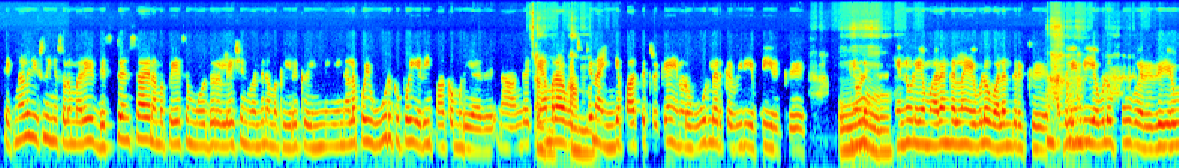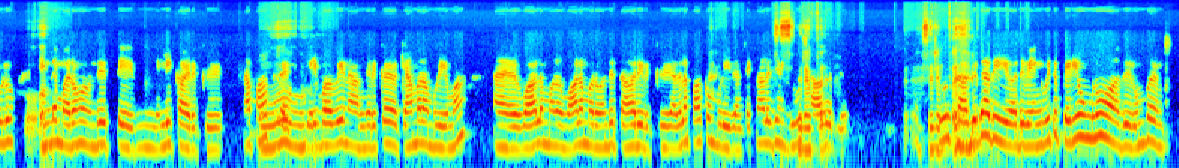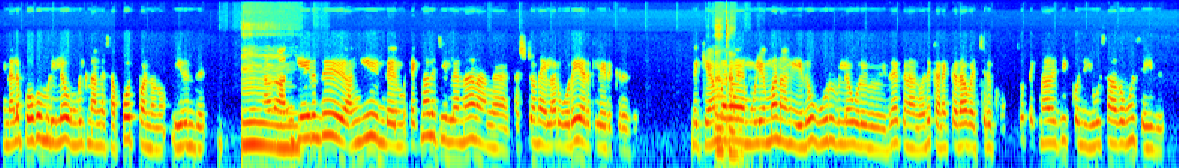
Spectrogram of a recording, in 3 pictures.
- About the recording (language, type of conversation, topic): Tamil, podcast, வீட்டில் தொழில்நுட்பப் பயன்பாடு குடும்ப உறவுகளை எப்படி மாற்றியிருக்கிறது என்று நீங்கள் நினைக்கிறீர்களா?
- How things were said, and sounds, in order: in English: "டெக்னாலஜிஸ்ன்னு"; in English: "டிஸ்டன்ஸா"; in English: "ரிலேஷன்"; tongue click; other background noise; mechanical hum; drawn out: "ஓ!"; chuckle; static; distorted speech; chuckle; drawn out: "ஓ!"; in English: "டெக்னாலஜி"; in English: "யூஸ்"; in English: "யூஸ்"; chuckle; tsk; in English: "சப்போர்ட்"; tapping; drawn out: "ம்"; in English: "டெக்னாலஜி"; in English: "கனெக்டடா"; in English: "ஸோ டெக்னாலஜி"; in English: "யூஸ்"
